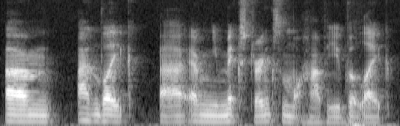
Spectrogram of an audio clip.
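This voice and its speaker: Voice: deep voice, level tone, normal speed. A podcast co-host chatting casually about games in a rambling, hedging way, with lots of filler.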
